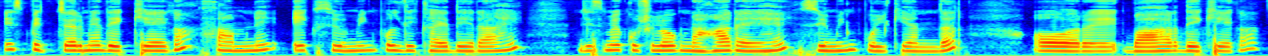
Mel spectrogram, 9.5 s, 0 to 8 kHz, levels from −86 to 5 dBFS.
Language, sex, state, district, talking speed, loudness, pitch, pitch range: Hindi, female, Rajasthan, Jaipur, 165 wpm, -15 LUFS, 210 Hz, 195-230 Hz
